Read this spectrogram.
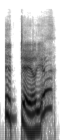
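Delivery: put-on high, wavering call of a frail old man; old man's quavering hopeful call; wavery old man. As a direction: call out hopefully, unsure it's her. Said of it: "wavery and uncertain".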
